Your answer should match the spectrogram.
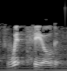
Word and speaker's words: Whitefield: Now, Whitfield is spelled like Whitefield, W-H-I-T-E-F-I-E-L-D, but it's pronounced Whitfield, even though there's an E in it.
